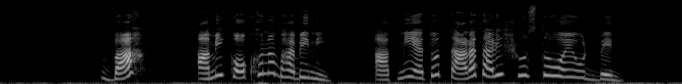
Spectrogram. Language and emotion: Bengali, surprised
